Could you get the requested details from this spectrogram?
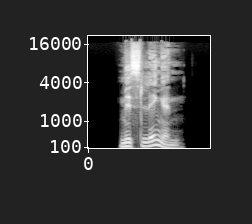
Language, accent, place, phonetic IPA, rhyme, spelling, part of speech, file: German, Germany, Berlin, [mɪsˈlɛŋən], -ɛŋən, misslängen, verb, De-misslängen.ogg
- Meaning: first-person plural subjunctive II of misslingen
